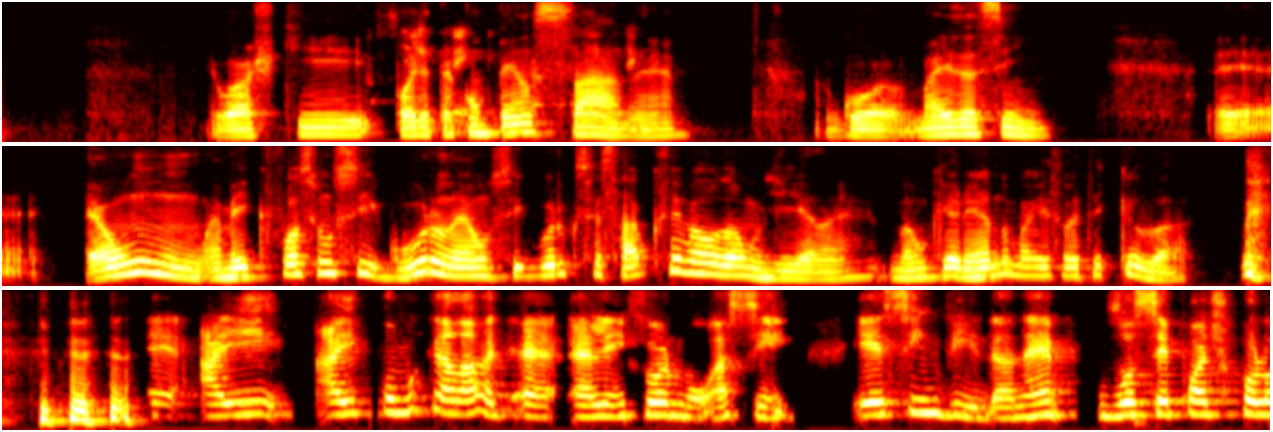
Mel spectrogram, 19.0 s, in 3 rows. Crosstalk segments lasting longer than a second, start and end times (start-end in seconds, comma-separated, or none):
1.8-3.3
